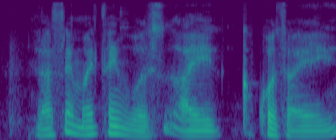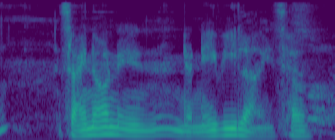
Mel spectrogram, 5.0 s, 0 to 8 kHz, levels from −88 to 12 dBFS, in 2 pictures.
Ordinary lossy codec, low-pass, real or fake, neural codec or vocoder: none; 7.2 kHz; real; none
